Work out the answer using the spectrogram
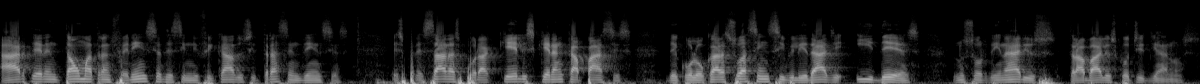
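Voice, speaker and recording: A man speaks at a fairly low pitch with a Cuban accent. His pace is moderate and his intonation fairly even. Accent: Cuban-tinged Spanish accent in Portuguese. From Cuba (Havana). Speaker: cultural producer. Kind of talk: formal conference speech. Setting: conference stage with audience. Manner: formal.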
